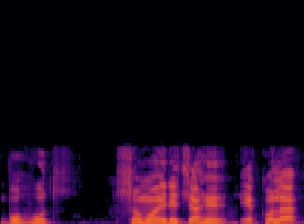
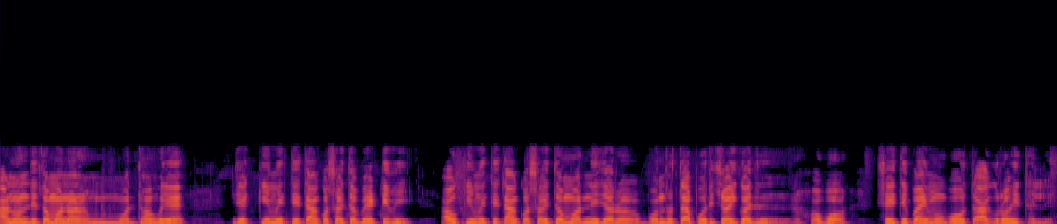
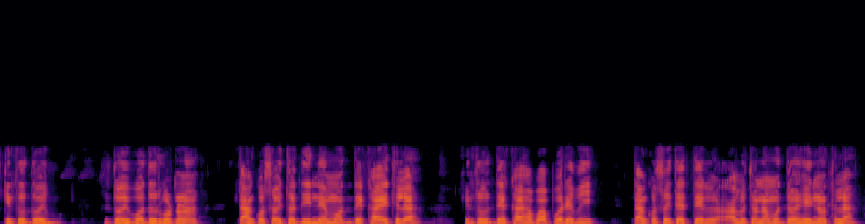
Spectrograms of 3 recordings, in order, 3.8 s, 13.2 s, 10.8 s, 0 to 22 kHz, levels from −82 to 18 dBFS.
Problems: constant background noise, continuous background conversations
